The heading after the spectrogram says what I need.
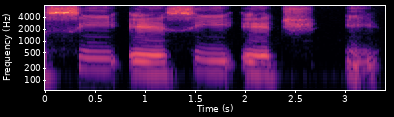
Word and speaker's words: cache: cash comprises uh that's that word is uh c a c h e and it is uh pronounced cache uh it's a it's a a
